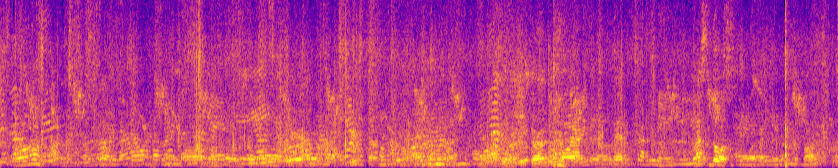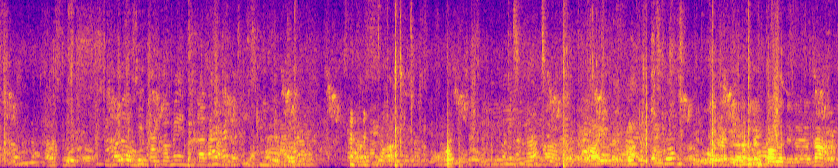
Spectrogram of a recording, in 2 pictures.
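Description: A crowd of people chatter all around at close range, outdoors.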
